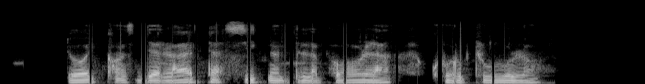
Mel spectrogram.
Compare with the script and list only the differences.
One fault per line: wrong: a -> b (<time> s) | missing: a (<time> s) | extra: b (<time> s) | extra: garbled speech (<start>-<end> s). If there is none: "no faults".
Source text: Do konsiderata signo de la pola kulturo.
no faults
